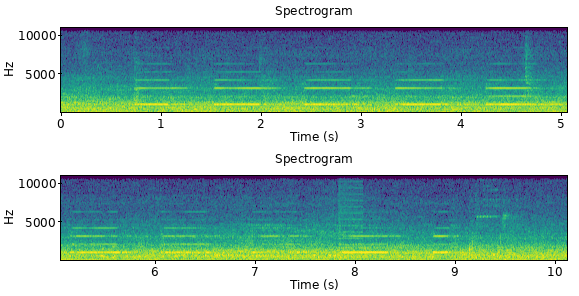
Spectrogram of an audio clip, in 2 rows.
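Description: A vehicle's reversing beeper sounding a short single-pitched beep about every 0.8 seconds over a steady low hum and street noise, stopping near the end.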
